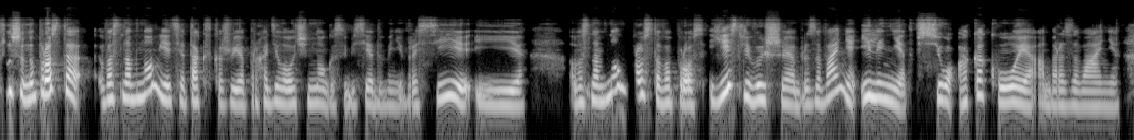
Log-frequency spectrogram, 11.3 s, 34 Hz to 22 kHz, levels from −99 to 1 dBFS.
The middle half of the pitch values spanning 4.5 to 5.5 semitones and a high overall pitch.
Yes: average, 5.1 semitones; high, 195 Hz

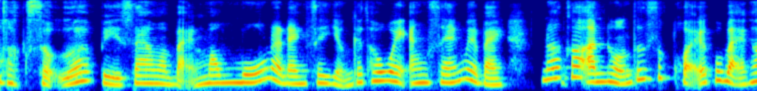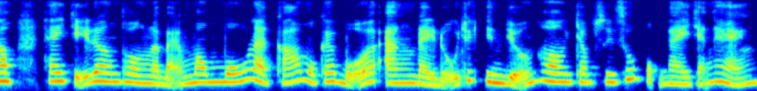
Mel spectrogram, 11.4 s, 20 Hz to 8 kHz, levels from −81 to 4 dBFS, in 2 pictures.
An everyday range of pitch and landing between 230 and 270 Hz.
No: average, 4.2 semitones; high, 220 Hz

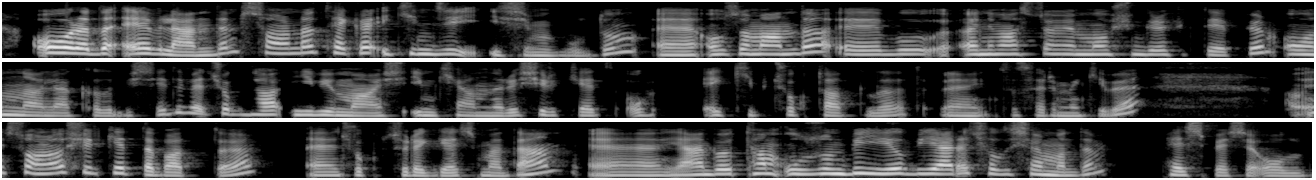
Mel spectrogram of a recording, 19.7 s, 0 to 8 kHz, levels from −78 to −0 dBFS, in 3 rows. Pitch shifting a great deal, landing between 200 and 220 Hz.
Yes: wide, 7.2 semitones; high, 210 Hz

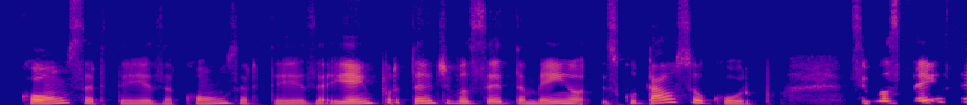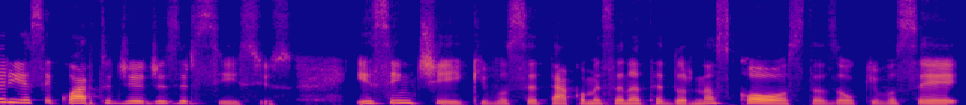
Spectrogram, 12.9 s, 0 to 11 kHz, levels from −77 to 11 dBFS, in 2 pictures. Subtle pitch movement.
No: average, 4.2 semitones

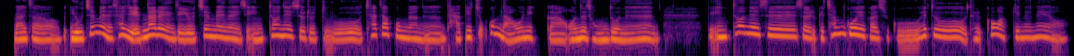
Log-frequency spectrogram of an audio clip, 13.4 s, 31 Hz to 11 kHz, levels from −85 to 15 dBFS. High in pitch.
Yes: high, 210 Hz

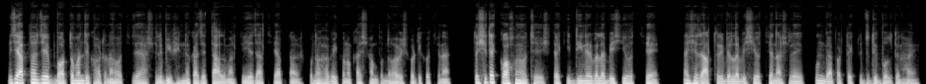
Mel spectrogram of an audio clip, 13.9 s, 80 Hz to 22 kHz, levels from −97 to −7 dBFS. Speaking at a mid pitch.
No: low, 105 Hz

